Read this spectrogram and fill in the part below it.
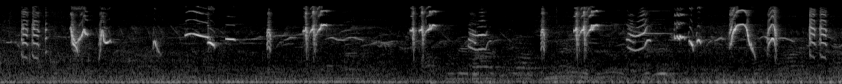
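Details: Oriental magpie-robin song played to excite rival birds: crisp whistled upsweeps and down-slurred notes in clustered bursts, separated by short pauses, over a soft low hum.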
